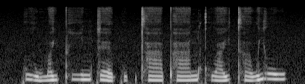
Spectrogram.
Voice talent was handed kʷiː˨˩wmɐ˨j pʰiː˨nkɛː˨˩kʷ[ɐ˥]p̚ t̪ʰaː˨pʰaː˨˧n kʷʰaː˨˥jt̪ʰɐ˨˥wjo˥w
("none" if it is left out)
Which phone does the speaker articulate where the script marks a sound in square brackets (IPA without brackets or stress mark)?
ɐ˨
